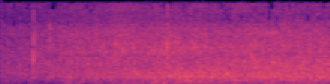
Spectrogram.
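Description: Small waves breaking and washing up a sandy beach in a steady rush, with wind buffeting the microphone.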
